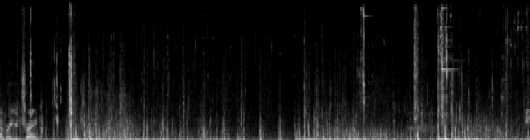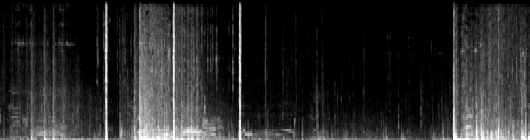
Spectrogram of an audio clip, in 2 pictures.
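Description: A shotgun fires loud single shots.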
